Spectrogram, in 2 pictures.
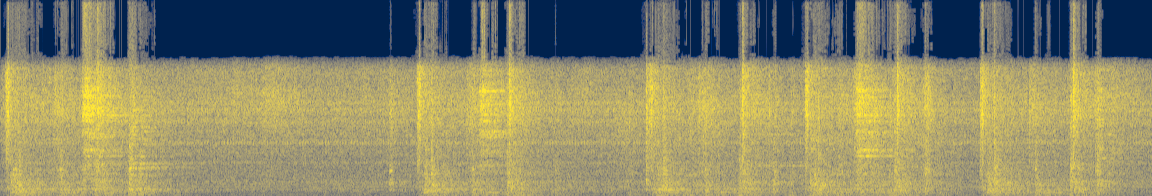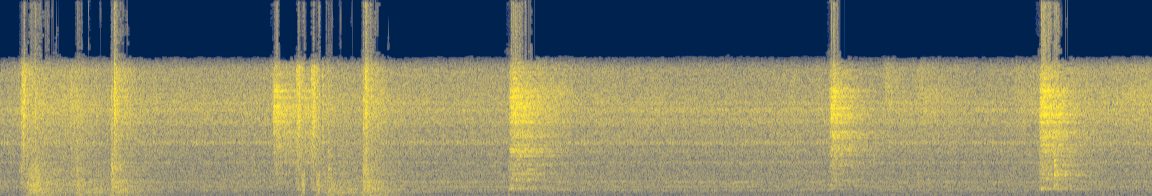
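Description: Sheet-metal guillotine shear running steadily, with a loud clanking bang every few seconds as it cuts steel sheet into strips and the metal rattles.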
